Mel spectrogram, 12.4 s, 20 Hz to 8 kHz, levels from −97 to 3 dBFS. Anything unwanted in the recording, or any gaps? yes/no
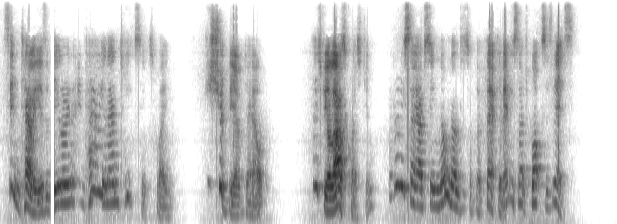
yes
